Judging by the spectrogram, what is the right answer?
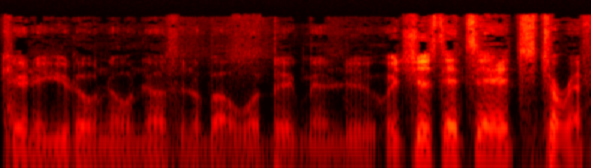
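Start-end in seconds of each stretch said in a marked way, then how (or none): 0.0-2.5 very low, hushed, soft, deep rumbling mumble. Quoting a line to Kenny about big men: Shaq impression, mumbling deep voice. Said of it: "the mumble, the deep voice".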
